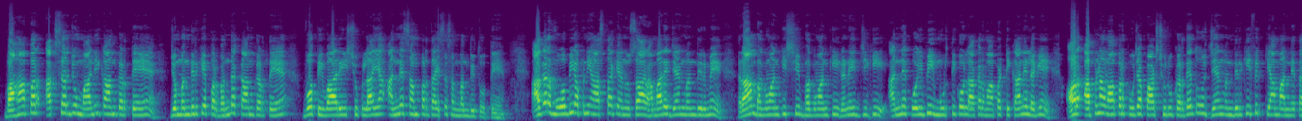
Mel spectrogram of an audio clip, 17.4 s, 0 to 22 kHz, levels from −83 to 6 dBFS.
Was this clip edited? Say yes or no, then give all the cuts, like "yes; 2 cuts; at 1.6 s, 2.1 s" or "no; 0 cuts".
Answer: no; 0 cuts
